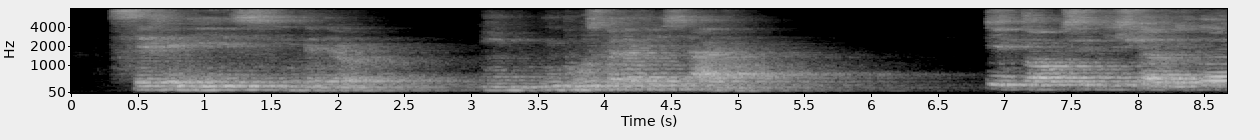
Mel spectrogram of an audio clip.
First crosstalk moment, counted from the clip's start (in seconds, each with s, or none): none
